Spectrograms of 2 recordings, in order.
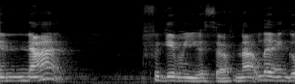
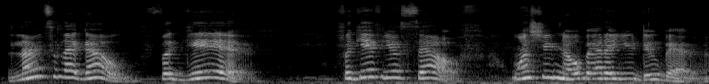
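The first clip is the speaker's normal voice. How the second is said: higher, pleading tone; heartfelt plea; 8 semitones higher than usual. Real, not acted. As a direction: plead with them gently.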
